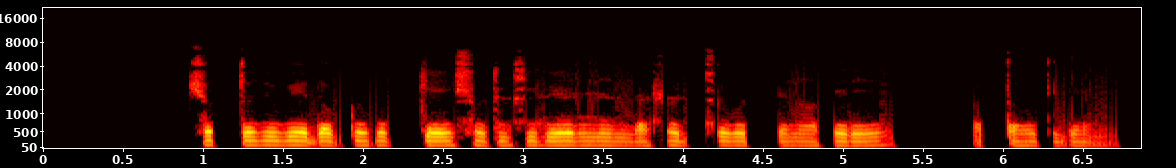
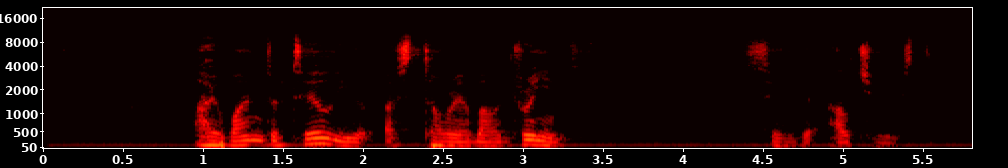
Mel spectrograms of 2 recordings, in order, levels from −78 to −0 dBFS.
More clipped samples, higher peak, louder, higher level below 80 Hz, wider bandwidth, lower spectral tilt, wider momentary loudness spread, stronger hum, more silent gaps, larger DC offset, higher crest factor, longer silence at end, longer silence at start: neither; first, -12 dBFS vs -24 dBFS; first, -30 LUFS vs -45 LUFS; about the same, -66 dBFS vs -68 dBFS; second, 7.2 kHz vs 14 kHz; first, -8 dB/octave vs -4.5 dB/octave; second, 11 LU vs 14 LU; neither; first, 1.10-1.23 s, 2.19-2.35 s, 4.06-4.13 s, 4.43-4.59 s, 4.89-4.94 s, 5.36-5.81 s, 5.90-6.02 s vs none; neither; about the same, 20 dB vs 24 dB; about the same, 0.15 s vs 0.25 s; about the same, 0.9 s vs 0.95 s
